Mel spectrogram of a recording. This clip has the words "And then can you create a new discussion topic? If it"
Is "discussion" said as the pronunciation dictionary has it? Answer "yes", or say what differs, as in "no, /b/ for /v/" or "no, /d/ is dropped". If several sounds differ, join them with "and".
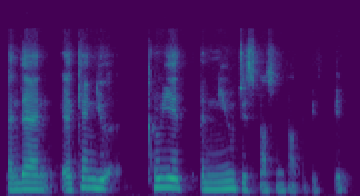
no, /s/ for /ʃ/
